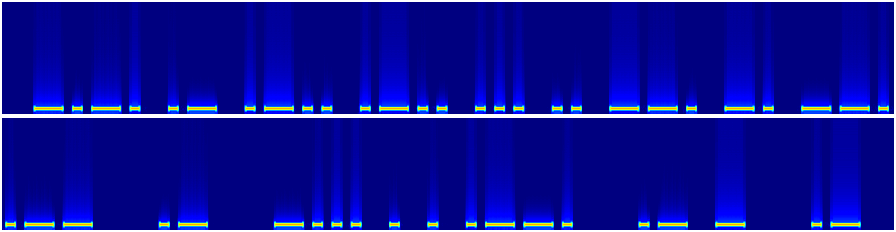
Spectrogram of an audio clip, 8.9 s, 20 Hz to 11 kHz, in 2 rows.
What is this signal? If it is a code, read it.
Morse code, heard as a keyed tone, about 25 wpm, 600 Hz. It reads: CALLSIGN, A BEEP AT A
